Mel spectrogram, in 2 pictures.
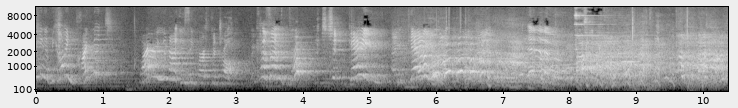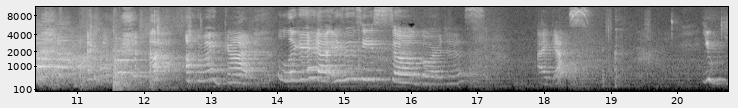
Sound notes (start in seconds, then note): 8.0 bell rings; 12.9 laughing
